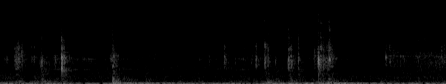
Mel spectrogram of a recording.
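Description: Keys clacking on a computer keyboard in an irregular run of quick taps with short pauses, close and fairly quiet against a low background hum.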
